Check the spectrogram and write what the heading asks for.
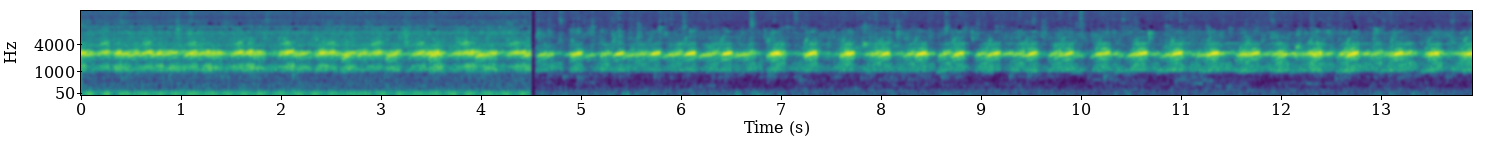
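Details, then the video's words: Frog chorus from rice paddies on Baengnyeongdo Island, Korea: many overlapping croaks forming a steady trill, pulsing roughly two to three times a second; low rumble in the first seconds, then cleaner calling. "백령도 논에서 우는 개구리 울음소리"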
